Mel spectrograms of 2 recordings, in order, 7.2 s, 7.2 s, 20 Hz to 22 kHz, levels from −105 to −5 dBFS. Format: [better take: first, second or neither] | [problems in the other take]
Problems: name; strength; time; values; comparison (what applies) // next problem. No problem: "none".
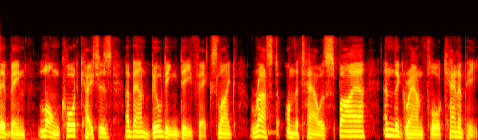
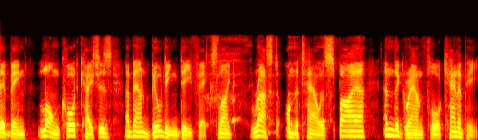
first | noise reduction (neural mask model DeepFilterNet 3)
